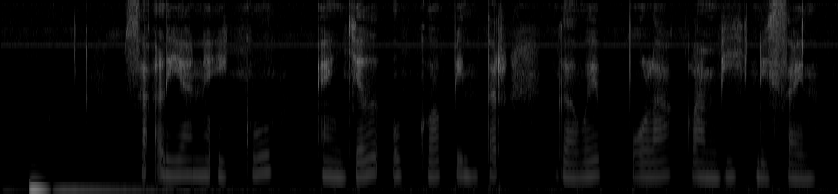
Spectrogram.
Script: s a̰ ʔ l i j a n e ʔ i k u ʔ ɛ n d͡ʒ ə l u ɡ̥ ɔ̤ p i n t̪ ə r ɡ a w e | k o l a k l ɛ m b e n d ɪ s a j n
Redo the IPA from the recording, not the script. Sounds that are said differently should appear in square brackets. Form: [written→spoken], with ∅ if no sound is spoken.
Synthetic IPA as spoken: s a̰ ʔ l i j a n e ʔ i k u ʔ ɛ [n→ɲ] d͡ʒ ə l u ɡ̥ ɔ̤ p i n t̪ ə r ɡ a w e | [k→p] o l a k l [ɛ→a] m b [e→i] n d [ɪ→i] s a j n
